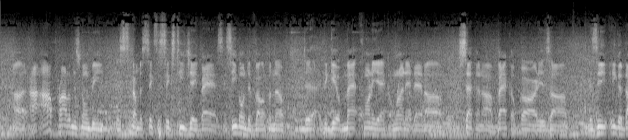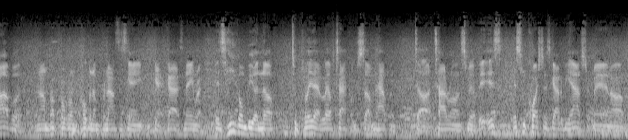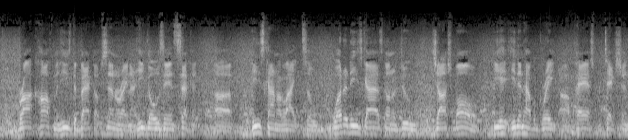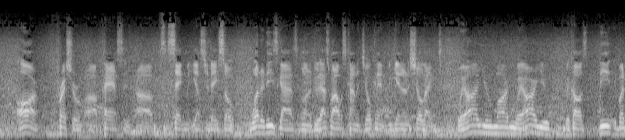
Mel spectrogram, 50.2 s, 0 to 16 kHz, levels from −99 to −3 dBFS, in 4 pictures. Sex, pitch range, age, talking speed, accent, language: male, 100-120 Hz, 40-59, 175 wpm, American, English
